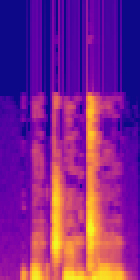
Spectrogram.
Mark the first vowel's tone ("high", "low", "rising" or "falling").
high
